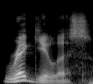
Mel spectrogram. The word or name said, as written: Regulus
